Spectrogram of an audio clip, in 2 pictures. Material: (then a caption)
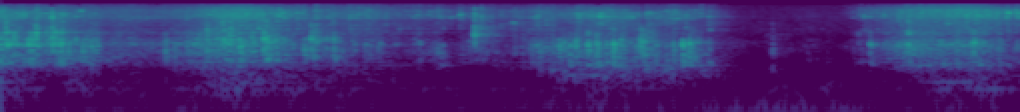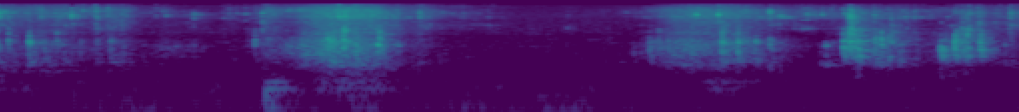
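Cardboard. A shallow cardboard box lid full of loose cardboard jigsaw puzzle pieces is tilted and shaken, so the pieces slide against each other and against the cardboard. Bursts of dry, bright rattling and scraping swell and fade, separated by short quiet gaps. The sound is concentrated in the midrange and highs, with no low rumble.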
